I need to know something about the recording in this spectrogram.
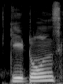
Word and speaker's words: ketone: कीटोन, कीटोन आता है ना, KETON, कीटोन, तो ओन प्रोनाउंस करना है आपको, कीटोन, ओन।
